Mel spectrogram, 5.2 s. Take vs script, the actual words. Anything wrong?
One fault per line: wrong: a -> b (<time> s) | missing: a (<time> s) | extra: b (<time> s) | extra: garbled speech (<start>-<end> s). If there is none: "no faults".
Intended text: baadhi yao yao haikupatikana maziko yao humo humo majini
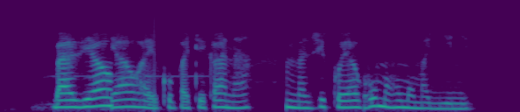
no faults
